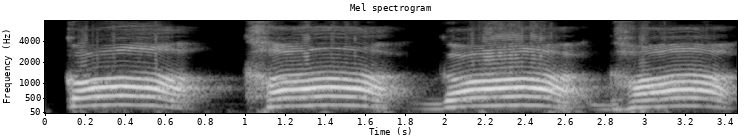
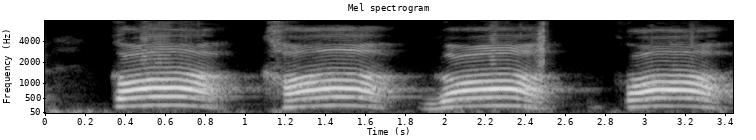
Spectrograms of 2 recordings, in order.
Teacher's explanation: গলা থেকে চলে আসছে গলা বা আমাদের জিহ্বার যে গোড়া গলা থেকেই তো জিহ্বার গোড়াটা ধরছে তাই না ক খ গ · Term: কণ্ঠ বর্ণ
